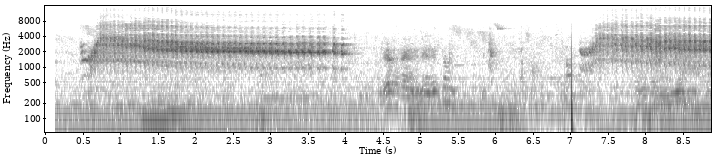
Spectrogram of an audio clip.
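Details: White-crested laughingthrush singing busily while dancing; a loud, harsh, rapidly pulsed cackling chatter runs for about three and a half seconds, drops to a quieter gap with faint soft notes, then the dense rattling chorus bursts back near the end.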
